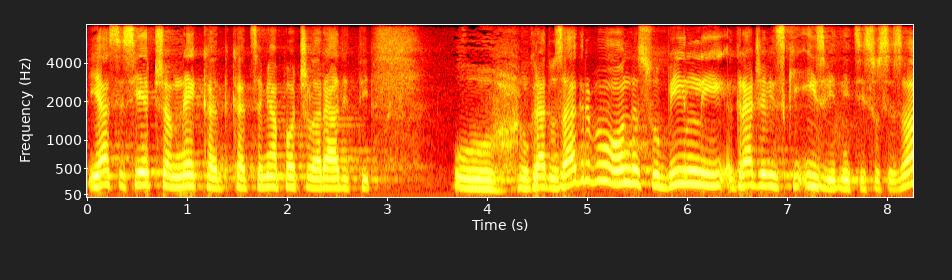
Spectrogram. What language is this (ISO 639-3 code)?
hrv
